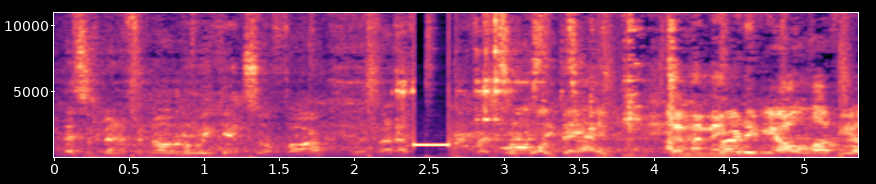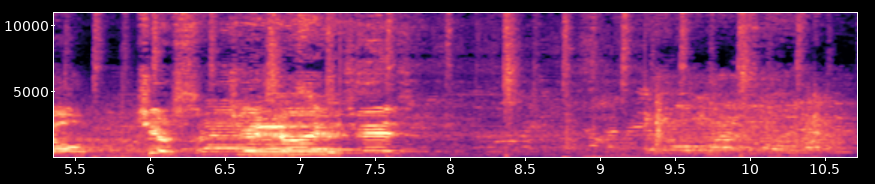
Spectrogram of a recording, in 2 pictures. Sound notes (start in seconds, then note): 6.3 cheering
